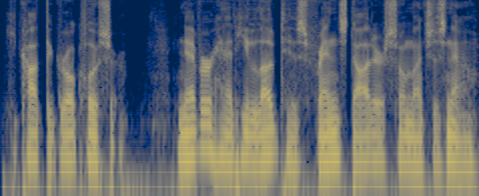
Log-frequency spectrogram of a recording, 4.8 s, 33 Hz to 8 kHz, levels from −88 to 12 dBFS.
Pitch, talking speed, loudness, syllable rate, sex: 90 Hz, 200 wpm, -18 LUFS, 4.8 syllables/s, male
